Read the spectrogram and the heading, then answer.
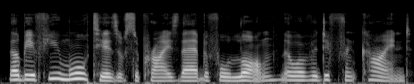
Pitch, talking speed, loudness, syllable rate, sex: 190 Hz, 230 wpm, -18 LUFS, 6.1 syllables/s, female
